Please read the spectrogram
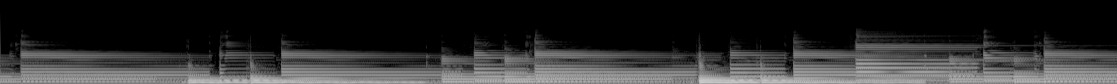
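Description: Ibanez RG370DX electric guitar played through a Line 6 POD 2.0 on its Line 6 Clean amp model: clean chords and single notes, each struck and left to ring out, a new one every second or two.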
